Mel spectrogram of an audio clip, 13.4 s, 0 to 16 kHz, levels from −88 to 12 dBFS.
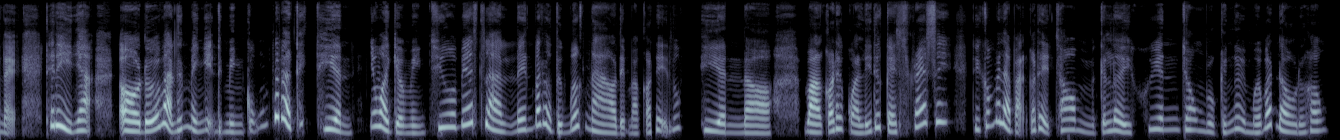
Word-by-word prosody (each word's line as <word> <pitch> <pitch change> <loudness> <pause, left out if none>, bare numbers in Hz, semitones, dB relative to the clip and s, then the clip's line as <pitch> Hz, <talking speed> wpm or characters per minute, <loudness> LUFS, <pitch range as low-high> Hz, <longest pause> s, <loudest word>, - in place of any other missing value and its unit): này. - - -4 0.3
Thế 390 - +2
thì 340 -10 +9
nha, 260 +2 +2 0.3
ờ, 250 -2 +8
đối 240 +2 +7
với 300 - +3
bản - - +6
thân 280 +6 -4
mình 260 -2 -3
ấy - - -5
thì - - -7
mình 215 -1 -7
cũng 250 - -9 0.2
rất 310 - +8
là - - +10
thích 440 - -10
thiền, 270 -9 +2 0.2
nhưng 370 0 0
mà, 320 - +7
kiểu, 210 -5 -1
mình 195 0 -9
chưa 345 +7 -1
biết 435 +4 -1
là 260 - +4
nên 260 +6 -3
bắt 400 +2 +3
đầu 390 - +1
từ 210 - -1
bước 330 - -3
nào 220 -8 -2
để - - -6
mà 185 +1 -10
có 210 - -8
thể 270 - -6
giúp 320 +1 -12 0.2
thiền, 225 -7 -2
ờ, 195 -1 0 0.3
và 220 -3 +6
có 235 - +2
thể 305 - 0
quản 215 -8 -4
lý 210 - -3
được 340 - -4
cái 225 -1 0
stress 420 - -2
ấy, 480 -1 -1 0.2
thì 285 - -7
không 370 +6 -7
biết 485 - -2
là 415 - +5
bạn - - -5
có 265 - -4
thể 300 - -1
cho 275 +1 -4
mì 245 -5 -15
một 195 - -15
cái 225 - -5
lời 230 -5 0
khuyên 290 -2 -8
cho 280 -1 -4
một 235 -4 -9
cái 215 - -8
người 285 -2 -7
mới 210 -1 -6
bắt 380 +2 0
đầu 240 -8 0
được 205 0 -9
không? 250 +1 -5
260 Hz, 310 wpm, -23 LUFS, 215-305 Hz, 0.3 s, là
